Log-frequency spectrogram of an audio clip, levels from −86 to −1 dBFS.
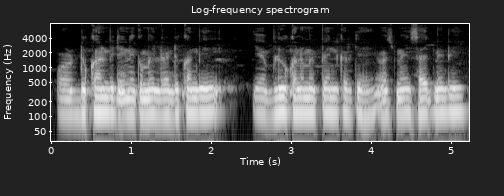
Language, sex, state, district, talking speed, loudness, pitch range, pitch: Hindi, male, Arunachal Pradesh, Longding, 250 wpm, -15 LUFS, 115-120 Hz, 120 Hz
